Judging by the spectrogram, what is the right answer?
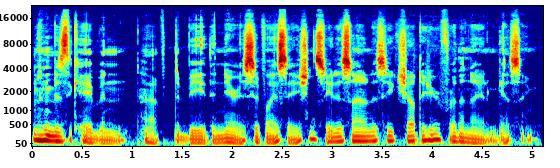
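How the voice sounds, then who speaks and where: A man playing a kind, courteous innkeeper in a medieval fantasy village, speaking softly and formally in an intimate ASMR roleplay drama. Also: low-pitched, big pitch swings, fast, vocal fry, no echo, heavily acted. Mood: curious. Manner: gentle, formal storybook phrasing, hesitant and tender.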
